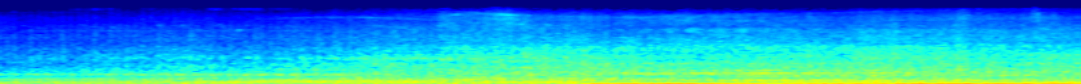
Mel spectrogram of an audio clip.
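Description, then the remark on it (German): Steady, dense city traffic rumbles at a large roundabout by the town hall, with engines droning and a deep low-end hum that swells midway as a heavier vehicle passes; no voices. “Am großen Verkehrskreisel steht das prächtige Rathaus.”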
